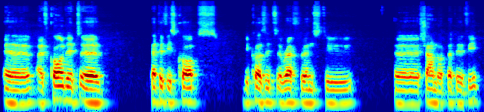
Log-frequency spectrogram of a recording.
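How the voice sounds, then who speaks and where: A young man presents his photography series in a measured, explanatory way. His voice sits fairly low. It comes through a video call. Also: a little mellow, low-quality recording. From Germany. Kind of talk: online portfolio presentation.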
